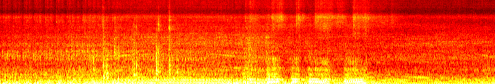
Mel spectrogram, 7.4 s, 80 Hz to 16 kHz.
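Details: 2010 Can-Am Outlander 650 Max after fuel pump replacement (pressure was 20 psi, now 51 psi spec): even idle, a brief clean blip of revs dropping back smoothly; normal idle.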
